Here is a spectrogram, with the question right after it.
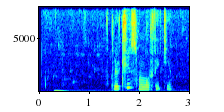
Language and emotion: Russian, neutral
